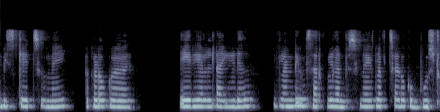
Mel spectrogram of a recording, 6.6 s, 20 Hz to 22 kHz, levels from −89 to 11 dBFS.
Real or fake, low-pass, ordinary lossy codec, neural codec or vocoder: real; 7.2 kHz; none; none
